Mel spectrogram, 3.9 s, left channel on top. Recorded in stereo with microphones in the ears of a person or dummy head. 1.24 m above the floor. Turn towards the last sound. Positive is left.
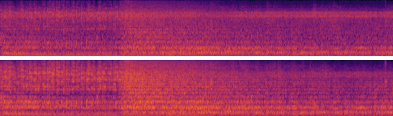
turn(degrees=-45)  # may be behind; listen again after turning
